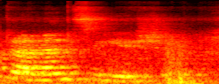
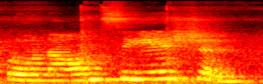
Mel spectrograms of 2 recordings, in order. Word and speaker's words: pronunciation: इसको आप बोलते हैं प्रोनाउंसिएशन जो कि एक रॉन्ग प्रोनाउंसिएशन है। प्रोनाउंसिएशन नहीं होगा प्रोनंसिएशन होगा। प्रोनसिएशन नाउन नहीं है। ये नाउन नहीं नन है। प्रोनाउन नहीं नन। प्रोनंसिएशन।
